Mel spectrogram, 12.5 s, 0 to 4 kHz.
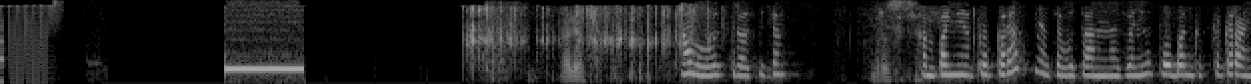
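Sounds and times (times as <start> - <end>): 
phone line ringing while a call is transferred: 2.3 - 3.1
speech: 6.9 - 8.0, 8.7 - 12.5.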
